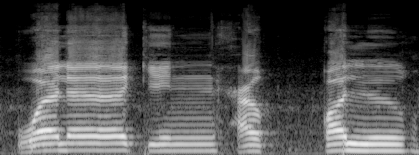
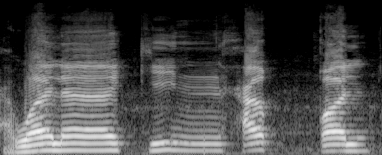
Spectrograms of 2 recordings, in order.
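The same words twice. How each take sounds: The two takes are said the same way.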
